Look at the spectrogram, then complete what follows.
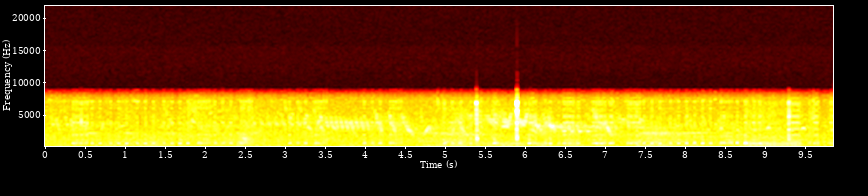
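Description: Small birds singing and calling, with short repeated notes and quick higher trills, over a low steady outdoor hiss. Two sharp clicks come a little after the middle and one more near the end.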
